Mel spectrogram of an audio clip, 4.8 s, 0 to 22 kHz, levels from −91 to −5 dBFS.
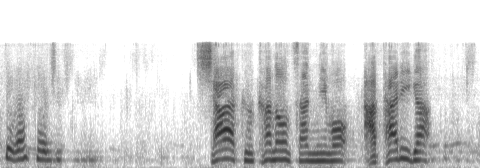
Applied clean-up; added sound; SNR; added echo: neural separator model SepFormer DNS4.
